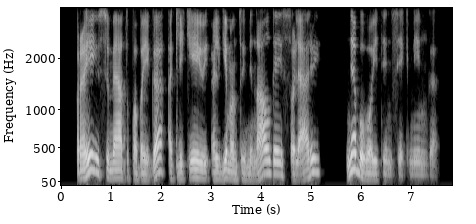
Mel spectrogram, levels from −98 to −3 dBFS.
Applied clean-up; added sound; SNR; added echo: none; none; none; none.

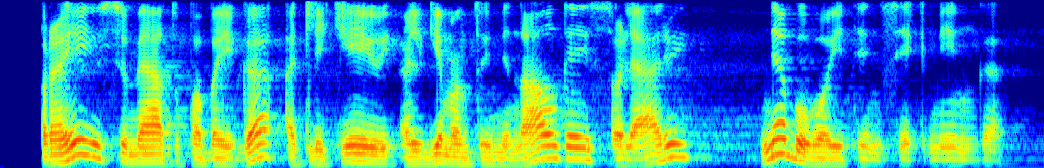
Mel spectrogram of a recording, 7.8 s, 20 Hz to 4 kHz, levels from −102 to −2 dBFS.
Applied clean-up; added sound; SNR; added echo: none; none; none; reverberation time 0.8 s.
